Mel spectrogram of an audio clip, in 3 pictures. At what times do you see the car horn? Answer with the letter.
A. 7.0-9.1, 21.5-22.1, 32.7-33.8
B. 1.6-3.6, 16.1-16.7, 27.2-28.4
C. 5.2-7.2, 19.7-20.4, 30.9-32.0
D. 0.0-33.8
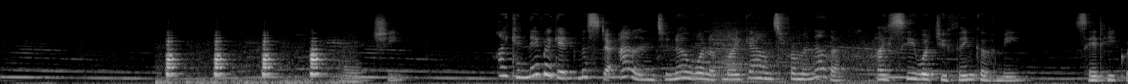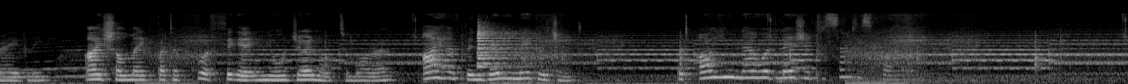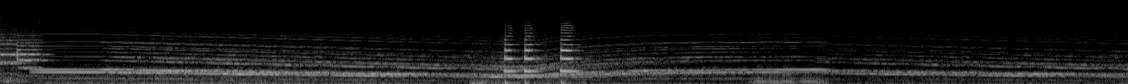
B.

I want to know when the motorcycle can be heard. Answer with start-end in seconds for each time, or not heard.
not heard.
